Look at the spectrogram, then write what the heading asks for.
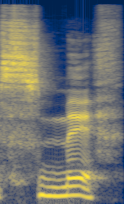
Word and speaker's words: Smythe: of ice and fire it would be s-m-y-t-h i'm pretty sure there was a smythe but that's yeah i know but he'll say it was actually uh pronounced smith still god damn it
